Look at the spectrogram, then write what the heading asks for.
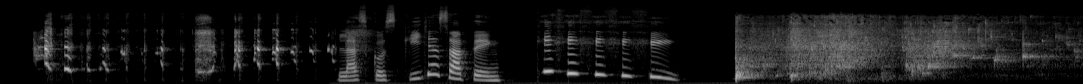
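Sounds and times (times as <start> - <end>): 
laughter: 0.4 - 3.4, 5.4 - 6.8
speech: 3.4 - 6.9
water splashing and sloshing: 7.4 - 10.8.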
